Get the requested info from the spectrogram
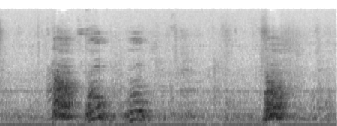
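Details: Bernese Mountain Dog pups only days old, born to the mother Bear, give short yelping cries: three quick bursts in a row, a pause, then one more, all over a constant low electrical hum.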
